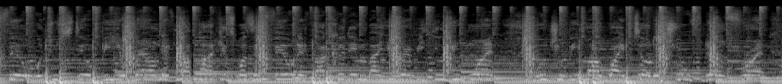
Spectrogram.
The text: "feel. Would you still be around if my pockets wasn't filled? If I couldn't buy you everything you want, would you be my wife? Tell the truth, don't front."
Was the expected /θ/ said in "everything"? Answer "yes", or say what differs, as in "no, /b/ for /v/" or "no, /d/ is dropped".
yes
